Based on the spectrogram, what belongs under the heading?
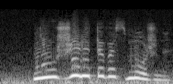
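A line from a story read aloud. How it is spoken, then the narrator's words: Sick man nearly shouting. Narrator (Russian): почти с криком произнес больной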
